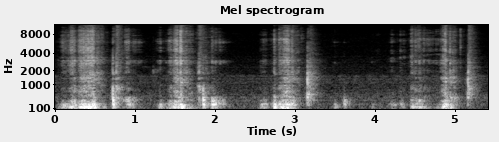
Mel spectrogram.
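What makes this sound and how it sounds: A steel carving knife makes repeated scraping cuts into a solid, light wooden carving block. The cuts come as bursts of low, rough scraping with bright edges on each stroke, and quiet pauses fall between the strokes.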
